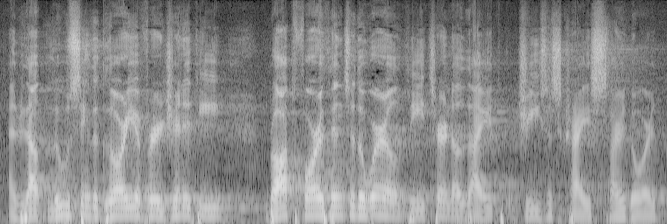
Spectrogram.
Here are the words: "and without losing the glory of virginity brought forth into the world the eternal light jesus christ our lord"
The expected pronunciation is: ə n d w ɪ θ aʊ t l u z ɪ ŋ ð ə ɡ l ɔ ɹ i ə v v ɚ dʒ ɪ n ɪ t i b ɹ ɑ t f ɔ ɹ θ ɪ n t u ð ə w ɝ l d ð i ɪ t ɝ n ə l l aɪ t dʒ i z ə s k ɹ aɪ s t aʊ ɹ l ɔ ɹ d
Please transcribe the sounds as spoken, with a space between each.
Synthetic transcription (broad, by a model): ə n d w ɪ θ aʊ t l u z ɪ ŋ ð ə ɡ l ɔ ɹ i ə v v ɚ dʒ ɪ n ɪ t i b ɹ ɑ t f ɔ ɹ θ ɪ n t u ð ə w ɝ l d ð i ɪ t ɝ n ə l l aɪ t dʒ i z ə s k ɹ aɪ s t aʊ ɹ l ɔ ɹ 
